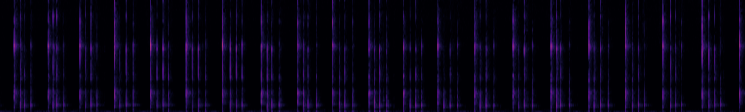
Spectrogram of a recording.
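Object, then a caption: Glass jar with bamboo lid. An empty glass jar with a bamboo lid is turned in the hands while long nails tap and scratch the wooden lid and the glass. Clusters of quick, sharp, bright clicks repeat in a steady rhythm, each dying away almost instantly. A soft, steady low hum runs underneath.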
